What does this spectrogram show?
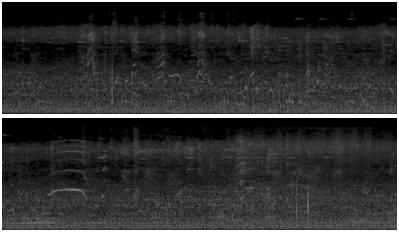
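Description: Birds chirping faintly over a steady outdoor background, with one clearer rising-and-falling call about nine seconds in.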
